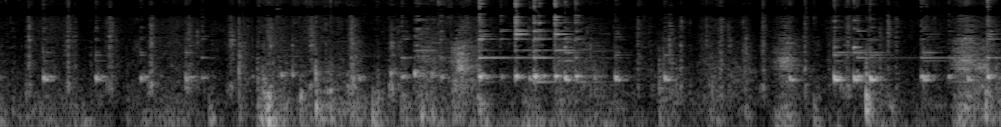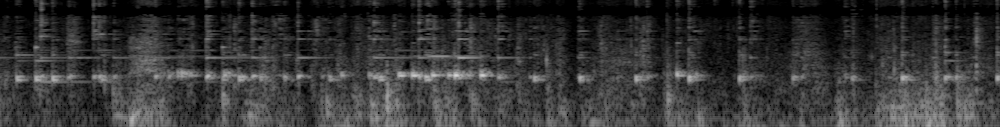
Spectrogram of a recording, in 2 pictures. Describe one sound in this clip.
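A calf suckles noisily at a cow's udder, with rhythmic slurping.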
